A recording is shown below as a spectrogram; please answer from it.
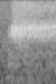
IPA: ʃ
